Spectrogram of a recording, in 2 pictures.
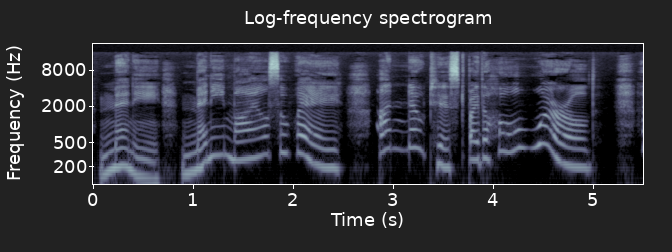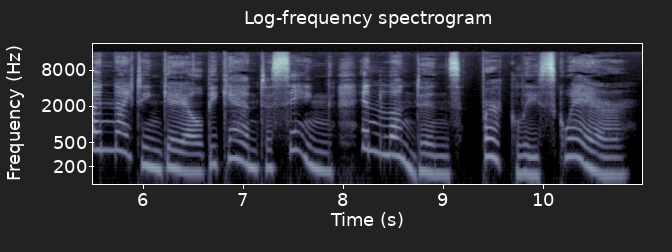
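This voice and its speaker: A woman reading fiction aloud as a dramatic narrator, expressive and measured, with deliberate pauses. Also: medium pitch, no room sound, clean studio sound. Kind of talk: dramatic scripted audiobook narration.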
